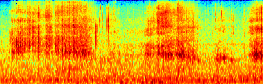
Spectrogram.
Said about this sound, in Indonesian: Ini … lagi makan, jadi kalau mau dengerin dia lagi ngonyah snack nih.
